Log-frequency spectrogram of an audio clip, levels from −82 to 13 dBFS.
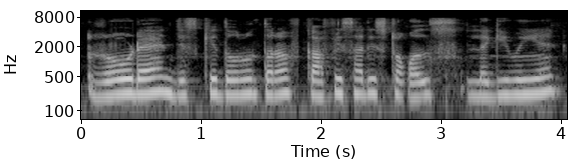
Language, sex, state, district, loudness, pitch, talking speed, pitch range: Hindi, male, Bihar, Sitamarhi, -16 LUFS, 215 Hz, 160 wpm, 205-225 Hz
